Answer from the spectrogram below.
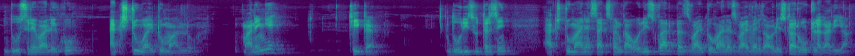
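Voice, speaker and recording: A man's voice: medium pitch, a bit bright. A man teaching a maths lesson in a classroom style. He explains step by step, keeps checking with the class and asks questions that he answers himself. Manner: explains step by step with many repeated checks like "theek hai".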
